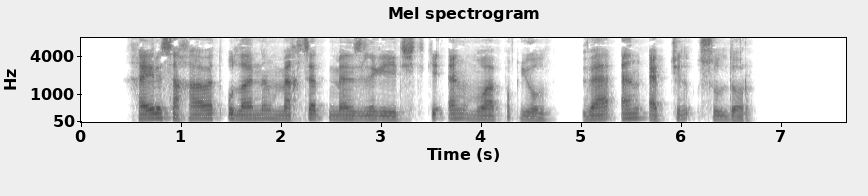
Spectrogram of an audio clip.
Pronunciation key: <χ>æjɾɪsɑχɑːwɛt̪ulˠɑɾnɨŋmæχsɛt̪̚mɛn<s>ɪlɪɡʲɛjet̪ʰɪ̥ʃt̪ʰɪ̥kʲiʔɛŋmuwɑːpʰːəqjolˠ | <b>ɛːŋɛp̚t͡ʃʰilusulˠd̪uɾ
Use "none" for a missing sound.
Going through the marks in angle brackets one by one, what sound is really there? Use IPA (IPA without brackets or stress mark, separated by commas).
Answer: χ, z, v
